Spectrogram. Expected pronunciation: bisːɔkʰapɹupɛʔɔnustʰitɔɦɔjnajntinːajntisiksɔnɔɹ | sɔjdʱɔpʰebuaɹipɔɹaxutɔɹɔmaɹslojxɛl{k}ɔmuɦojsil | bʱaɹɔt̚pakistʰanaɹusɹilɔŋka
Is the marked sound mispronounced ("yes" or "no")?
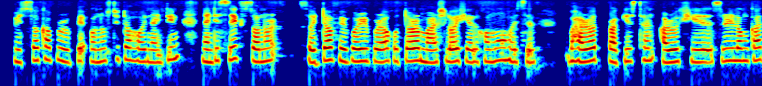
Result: yes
